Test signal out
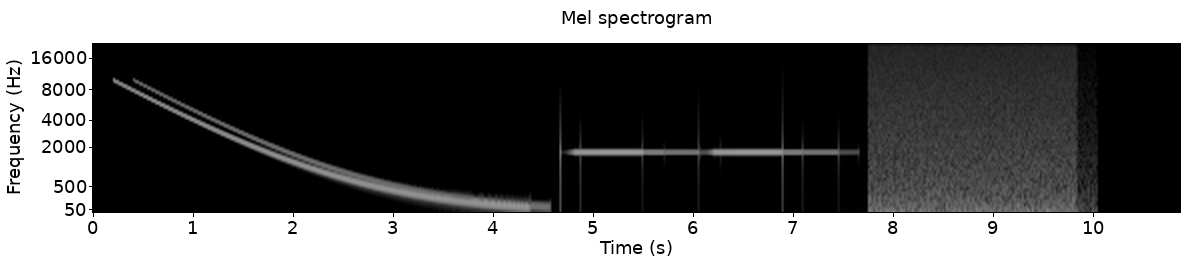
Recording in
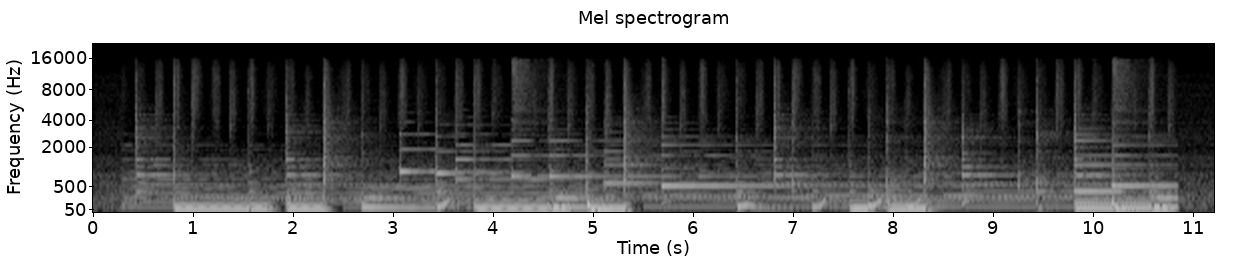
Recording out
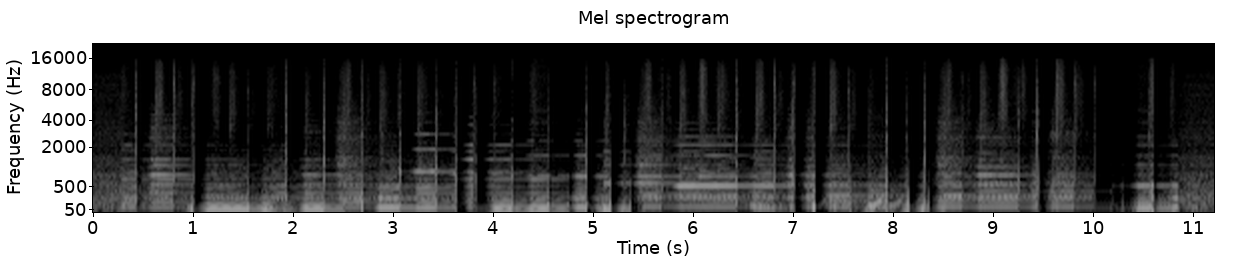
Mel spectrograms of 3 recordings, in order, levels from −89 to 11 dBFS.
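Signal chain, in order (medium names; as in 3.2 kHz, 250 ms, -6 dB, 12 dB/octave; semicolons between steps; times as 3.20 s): compression 12:1, threshold -31 dBFS; inverted gate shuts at -27 dBFS, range -42 dB; on a send: delay 203 ms -13.5 dB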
